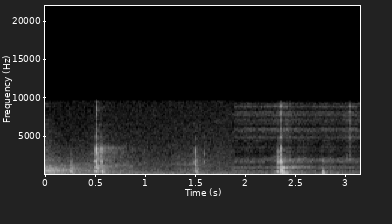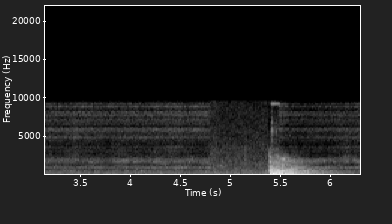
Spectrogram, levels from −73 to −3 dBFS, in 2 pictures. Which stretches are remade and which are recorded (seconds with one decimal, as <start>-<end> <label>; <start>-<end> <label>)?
0.0-1.9 recorded; 1.9-4.8 remade; 4.8-5.5 recorded; 5.5-6.3 remade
